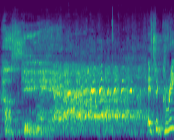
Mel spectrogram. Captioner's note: audience laughing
